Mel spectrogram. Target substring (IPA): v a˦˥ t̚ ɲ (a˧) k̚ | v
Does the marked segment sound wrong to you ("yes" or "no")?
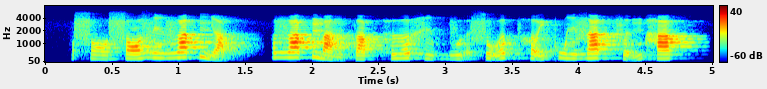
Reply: yes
